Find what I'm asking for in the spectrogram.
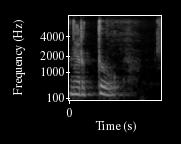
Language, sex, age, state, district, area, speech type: Malayalam, female, 18-30, Kerala, Kottayam, rural, read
